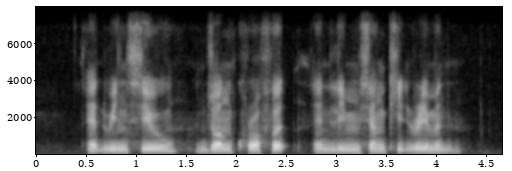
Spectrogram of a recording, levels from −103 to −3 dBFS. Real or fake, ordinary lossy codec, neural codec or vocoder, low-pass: real; Opus, 32 kbps; none; 7.2 kHz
